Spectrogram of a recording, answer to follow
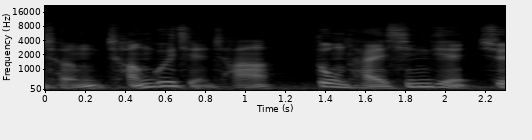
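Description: Speech only: a voice narrating, with no other sound standing out.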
